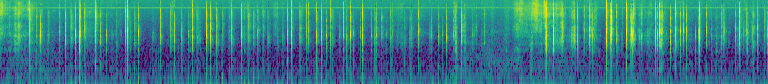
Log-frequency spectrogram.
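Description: Acrylic nails scratch along the edge of a long, thin white barcode paper clothing price tag held in the hand and tap on it. The result is a dense, steady run of sharp, dry clicks and crisp, bright scratches with no ring, over a faint low hum at the very start.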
